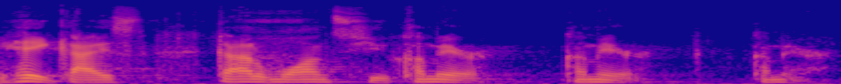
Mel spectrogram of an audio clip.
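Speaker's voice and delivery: soft, low, inviting; quiet, tender welcome; welcoming Jesus. Acted. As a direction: gently call them in.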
